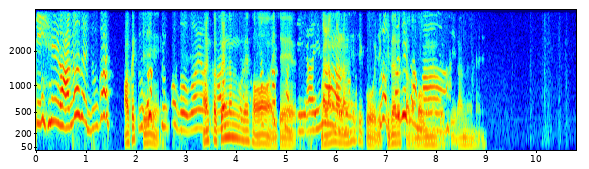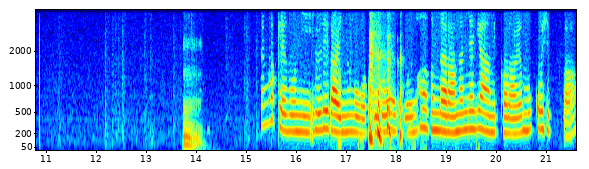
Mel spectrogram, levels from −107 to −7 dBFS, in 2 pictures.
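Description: Speech that repeatedly sinks in level or breaks into fragments, at 2.18–2.87 s, 3.8–5.62 s, 6.17–8.29 s and 17.9–18.51 s, with the deepest dips reaching roughly 15, 35, 10 and 30 dB. This is speech suppressed in double talk: with both ends talking at once, the echo canceller most likely could not tell this talker from the returning loudspeaker signal and turned everything down. Overlapping those same stretches a faint, delayed copy of the voice slips through, at 2.72–2.89 s, 4.82–5.32 s, 6.93–7.37 s and 18.26–18.31 s, trailing the original by 409 ms and sitting some 20 to 30 dB below the speech. This is an echo leak: the far side likely plays the call on a loudspeaker, its canceller left part of what its microphone captured, and that residue was sent back down the line. The narrowband sound, with nothing above 4 kHz, fits a G.711 call path at 64 kbps.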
